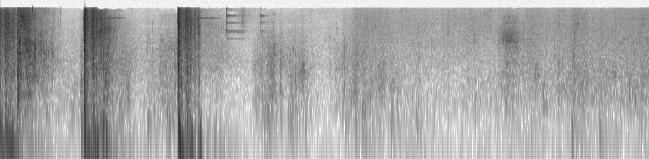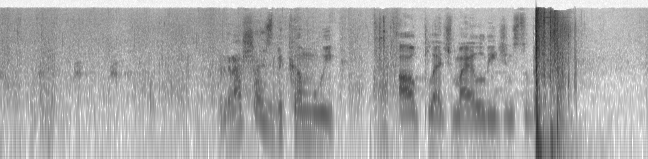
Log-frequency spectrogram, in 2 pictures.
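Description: A rifle fires several sharp, loud shots.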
